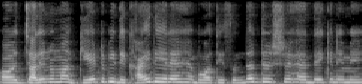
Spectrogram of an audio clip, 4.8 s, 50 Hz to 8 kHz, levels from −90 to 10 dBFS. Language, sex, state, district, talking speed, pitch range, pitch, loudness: Hindi, female, Uttar Pradesh, Hamirpur, 200 wpm, 250-290 Hz, 265 Hz, -18 LUFS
